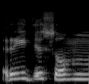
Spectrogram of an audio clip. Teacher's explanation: اب دیکھیے سین 2 پہ سن کی تنوین ہے لیکن آگے میم پہ تشدید ہے تو میم میں جڑے گا نا، رجسم ایسے غنہ ہوگا میم کی تشدید کی وجہ سے. سین 2 پہ سن نہیں ہوگا، سین جا کے میم میں جڑ جائے گا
